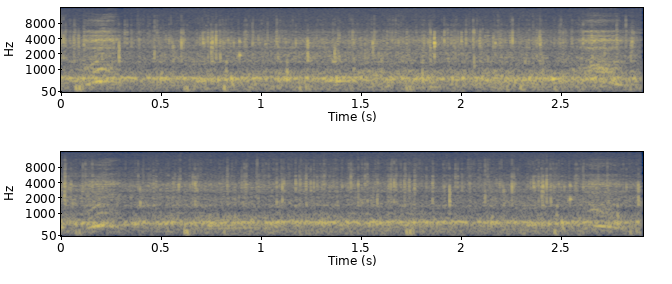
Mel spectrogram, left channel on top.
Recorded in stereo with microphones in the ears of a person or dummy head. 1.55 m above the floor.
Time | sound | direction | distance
0.1 | a gasp | 65° left (ahead or behind) | 3 m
